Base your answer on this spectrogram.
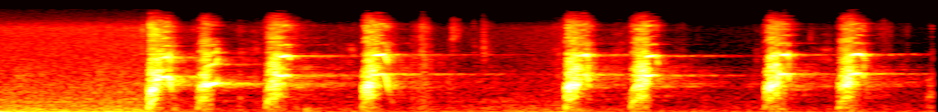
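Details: Harry, a Maltese dog, barks from the deck at LeLe and Stella, two Maltese dogs running in the wet backyard grass, asking them to come back up. The sharp, high barks come mostly in quick pairs, about one pair per second, in a quiet setting.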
